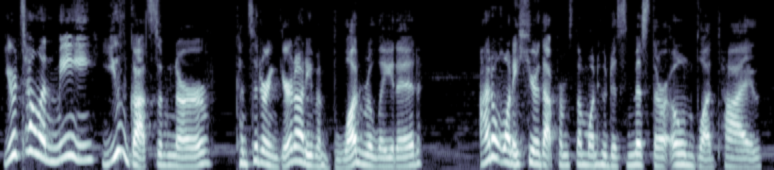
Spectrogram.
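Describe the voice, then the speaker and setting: A woman's voice: medium pitch, big pitch swings, moderate pace, soft background music, lightly acted. A woman voicing a brave, indignant daughter-in-law standing up for herself in a story drama. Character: brave, indignant woman defending mother-in-law's inheritance.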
